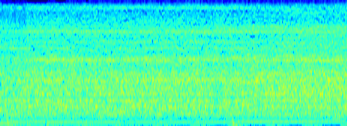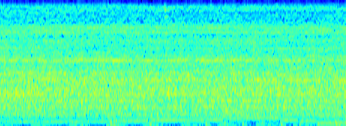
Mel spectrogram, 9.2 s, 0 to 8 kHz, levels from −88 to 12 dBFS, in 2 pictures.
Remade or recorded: recorded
